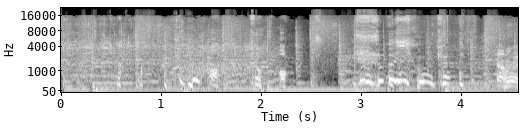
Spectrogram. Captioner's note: laughs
